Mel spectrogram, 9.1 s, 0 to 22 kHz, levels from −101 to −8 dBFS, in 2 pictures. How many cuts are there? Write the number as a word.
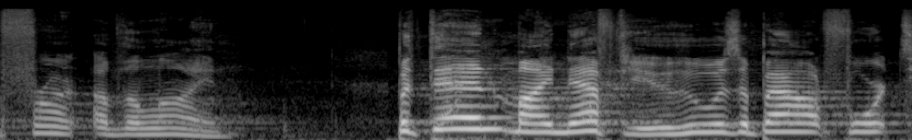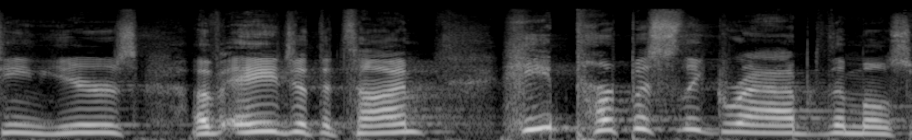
one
